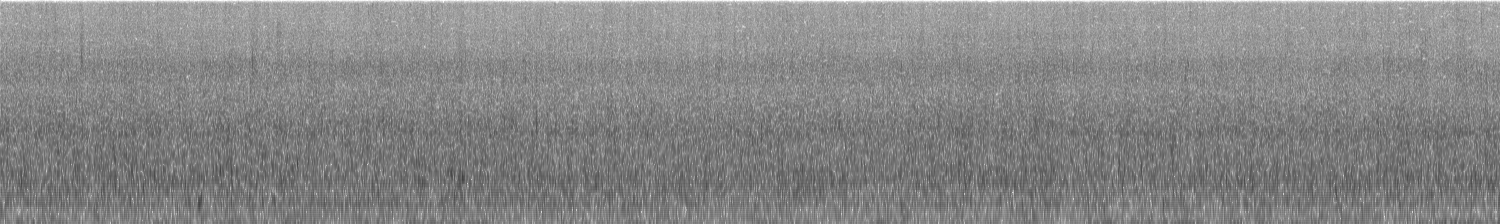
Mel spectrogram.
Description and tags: Short clip of flowing water recorded outdoor.
stream, flowing, field-recording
